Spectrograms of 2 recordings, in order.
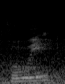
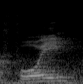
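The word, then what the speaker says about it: Fooy: Foy is spelled F-O-O-Y, and it's either pronounced Fooey or Foy, and then it was Americanized, like most of our names, to Foy, F-O-Y.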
